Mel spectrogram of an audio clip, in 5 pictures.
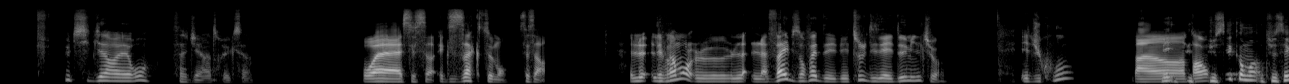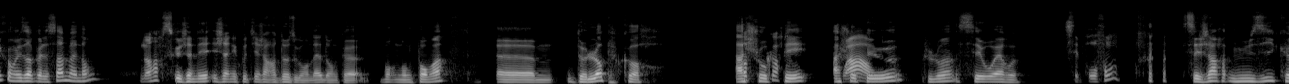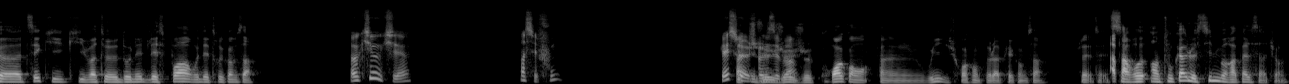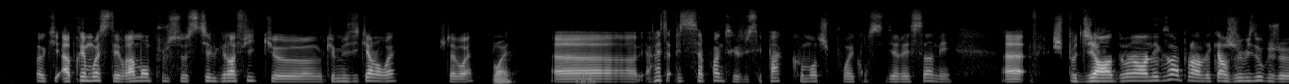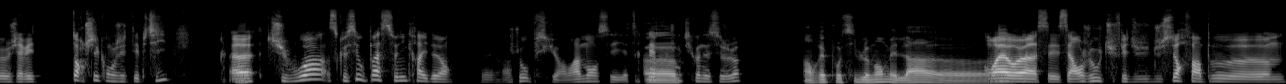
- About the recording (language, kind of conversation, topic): French, unstructured, Comment la musique peut-elle changer ton humeur ?
- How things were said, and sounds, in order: in English: "vibes"; chuckle; stressed: "torché"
